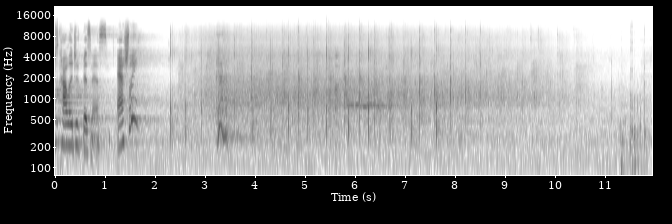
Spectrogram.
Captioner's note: applause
